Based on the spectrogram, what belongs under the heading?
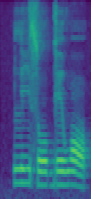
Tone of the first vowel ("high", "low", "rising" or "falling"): high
